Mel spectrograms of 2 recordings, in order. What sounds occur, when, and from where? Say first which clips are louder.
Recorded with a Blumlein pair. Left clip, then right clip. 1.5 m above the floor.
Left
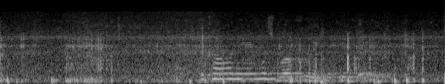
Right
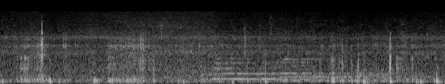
2.0 s a woman speaking: left 7 dB; 65° left, 2.5 m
